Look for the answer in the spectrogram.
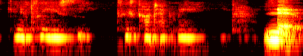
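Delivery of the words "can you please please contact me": meek, timid, soft pleading. Coaching listeners on commanding attitude, the speaker shows how not to ask: timid pleading. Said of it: "They don't talk like this".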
